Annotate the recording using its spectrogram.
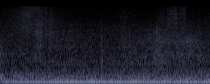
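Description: Steady low hum over an even hiss, with no distinct events: the background tone of the camper's interior.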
